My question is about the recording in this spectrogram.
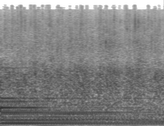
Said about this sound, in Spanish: Él es digno, Él es digno. Dale un aplauso al Señor, que Él se lo merece.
